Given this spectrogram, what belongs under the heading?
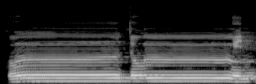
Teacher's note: Masukkan mim yang pertama dengan mim yang kedua lalu didangungkan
